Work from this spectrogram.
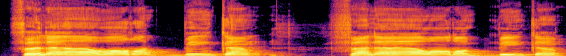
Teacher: وربک میں را کو موٹا ادا کریں گے اور با کے سامنے لائیں گے، با کے اوپر تشدید زور دیں گے · فلا میں لام کے ساتھ الف مدہ ہے، ایک الف دال میں کھینچیں گے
